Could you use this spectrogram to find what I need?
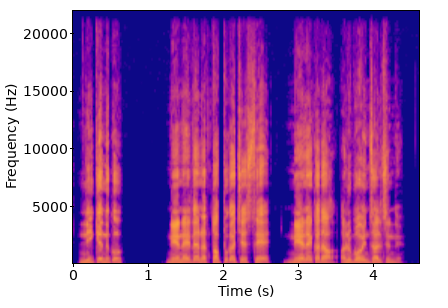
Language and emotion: Telugu, angry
